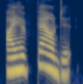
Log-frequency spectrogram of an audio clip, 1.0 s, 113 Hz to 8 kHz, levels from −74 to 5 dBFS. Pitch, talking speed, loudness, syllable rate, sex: 230 Hz, 230 wpm, -14 LUFS, 5.1 syllables/s, female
